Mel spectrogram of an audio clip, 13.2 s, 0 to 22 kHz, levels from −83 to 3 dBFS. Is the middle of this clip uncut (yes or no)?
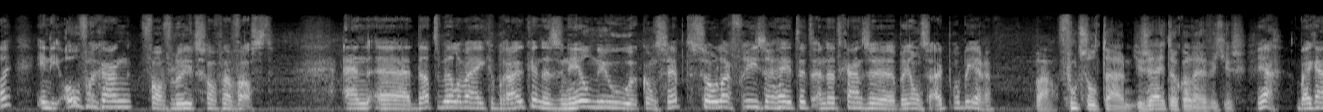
yes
